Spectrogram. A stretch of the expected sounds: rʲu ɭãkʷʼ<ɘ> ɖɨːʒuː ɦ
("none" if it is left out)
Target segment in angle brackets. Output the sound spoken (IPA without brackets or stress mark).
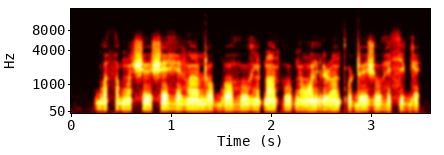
ɘː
